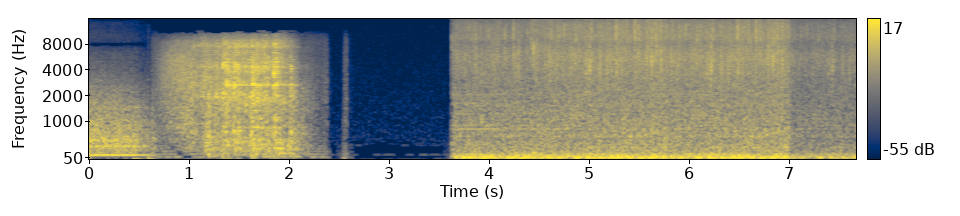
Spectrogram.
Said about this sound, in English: The showerhead fired spears of water at Liz with the speed of tiny bullets, but she was accustomed to the hard spray. It was invigorating, forcing her to wake up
